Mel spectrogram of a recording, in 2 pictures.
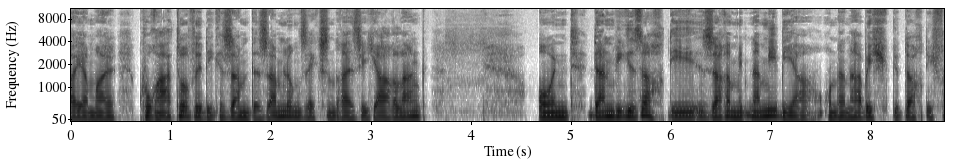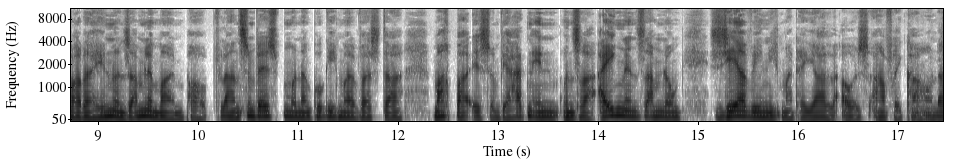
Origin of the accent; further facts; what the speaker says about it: Germany; Zu DDR-Zeiten, ich komme ja aus der DDR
